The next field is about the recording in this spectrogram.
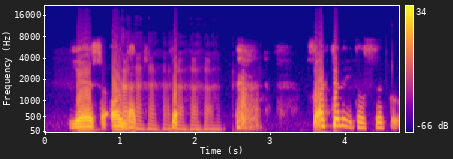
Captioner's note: chuckles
